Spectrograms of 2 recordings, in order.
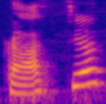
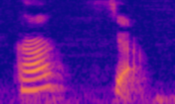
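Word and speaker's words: Kássia: O Cássia tem o som de. A gente pronuncia com o som de C. Mas nós escrevemos com o K. Então, é Cássia.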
